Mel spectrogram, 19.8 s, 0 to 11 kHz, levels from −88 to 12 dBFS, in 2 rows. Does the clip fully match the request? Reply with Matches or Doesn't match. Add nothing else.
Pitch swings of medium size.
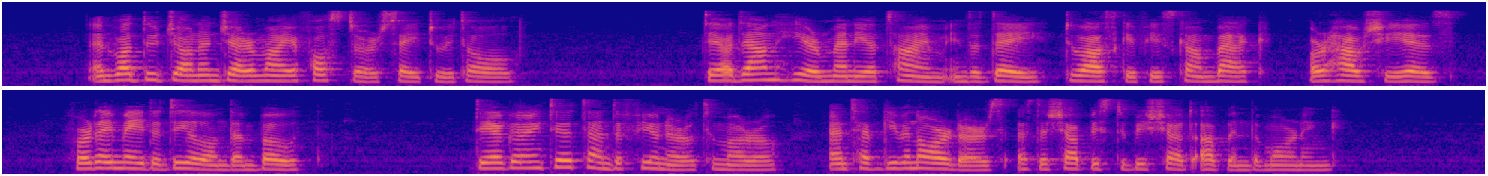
Matches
